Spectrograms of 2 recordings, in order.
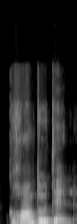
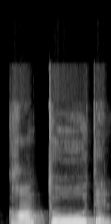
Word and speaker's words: grand hôtel: It's a D that I'm going to pronounce with my O. I'm going to pronounce it like a T sound. Grand hôtel. I'm not saying grand hôtel. I'm saying grand hôtel. So every time you think with a D, you make the T sound.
